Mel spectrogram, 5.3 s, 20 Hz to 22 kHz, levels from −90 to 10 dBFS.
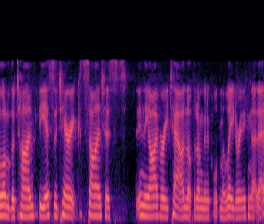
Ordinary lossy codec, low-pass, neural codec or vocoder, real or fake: MP3, 48 kbps; 7.2 kHz; codec, 16 kHz, 8 kbps, FunCodec, trained on Chinese and English, 25 frames a second; fake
